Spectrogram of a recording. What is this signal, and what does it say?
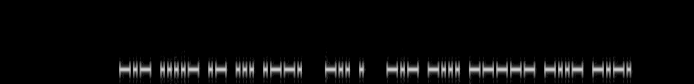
Morse code, heard as a keyed tone, about 36 wpm, 700 Hz. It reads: K4ASP DE KB0XC
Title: USA Callsign DE Callsign - 5 Characters - 35wpm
